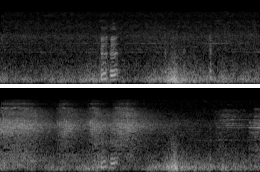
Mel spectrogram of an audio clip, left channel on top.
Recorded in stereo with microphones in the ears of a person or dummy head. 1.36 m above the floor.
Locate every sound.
1.0 s laughter: 70° left (ahead or behind); by 2.2 s 50° left (ahead or behind)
